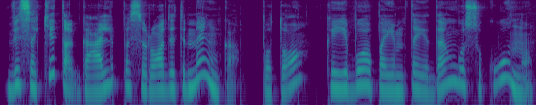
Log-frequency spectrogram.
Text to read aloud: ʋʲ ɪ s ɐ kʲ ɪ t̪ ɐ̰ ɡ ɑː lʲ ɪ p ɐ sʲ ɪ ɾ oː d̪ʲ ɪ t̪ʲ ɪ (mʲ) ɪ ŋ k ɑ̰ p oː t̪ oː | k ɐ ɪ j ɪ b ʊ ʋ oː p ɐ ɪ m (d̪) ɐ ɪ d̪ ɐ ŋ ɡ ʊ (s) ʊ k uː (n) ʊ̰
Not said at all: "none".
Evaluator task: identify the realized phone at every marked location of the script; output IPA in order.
mʲ, t̪, s, n

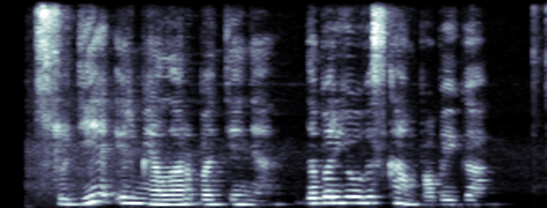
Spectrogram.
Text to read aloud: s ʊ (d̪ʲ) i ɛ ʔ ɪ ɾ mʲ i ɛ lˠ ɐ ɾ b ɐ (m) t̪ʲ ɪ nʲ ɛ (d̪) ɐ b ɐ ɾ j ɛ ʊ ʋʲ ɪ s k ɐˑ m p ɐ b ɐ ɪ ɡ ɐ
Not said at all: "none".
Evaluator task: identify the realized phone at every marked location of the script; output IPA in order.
d̪ʲ, none, d̪

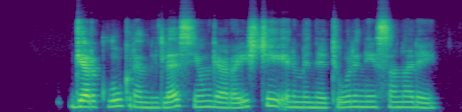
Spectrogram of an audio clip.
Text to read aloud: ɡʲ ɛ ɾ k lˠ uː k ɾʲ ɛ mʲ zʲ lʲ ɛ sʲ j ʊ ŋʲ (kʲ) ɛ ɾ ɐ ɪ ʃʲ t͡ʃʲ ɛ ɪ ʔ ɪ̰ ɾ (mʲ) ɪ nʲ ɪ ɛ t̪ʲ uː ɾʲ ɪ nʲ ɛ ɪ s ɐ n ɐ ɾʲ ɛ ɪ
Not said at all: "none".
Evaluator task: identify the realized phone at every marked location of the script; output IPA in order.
ɡʲ, mʲ

